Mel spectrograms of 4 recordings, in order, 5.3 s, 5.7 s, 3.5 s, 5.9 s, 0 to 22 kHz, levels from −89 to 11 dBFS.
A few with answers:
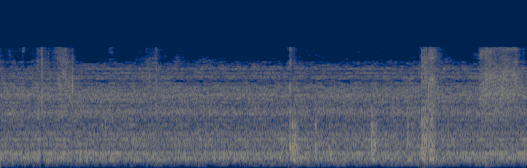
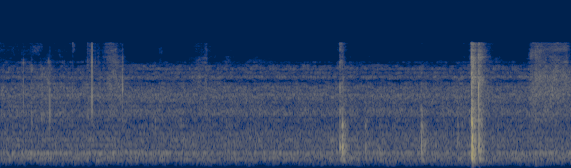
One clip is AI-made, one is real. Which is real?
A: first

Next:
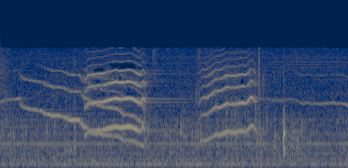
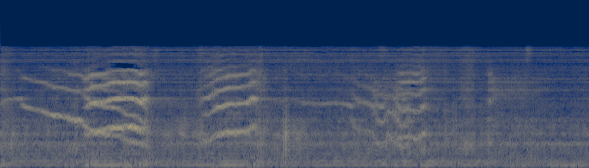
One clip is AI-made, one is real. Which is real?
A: first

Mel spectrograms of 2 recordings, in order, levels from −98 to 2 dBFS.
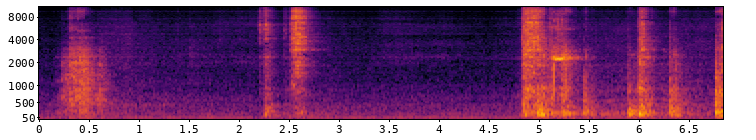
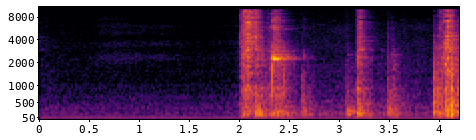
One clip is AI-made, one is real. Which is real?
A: second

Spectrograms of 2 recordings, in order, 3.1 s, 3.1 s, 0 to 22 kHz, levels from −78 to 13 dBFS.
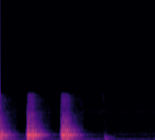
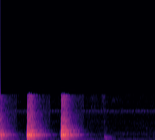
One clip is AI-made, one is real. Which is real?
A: second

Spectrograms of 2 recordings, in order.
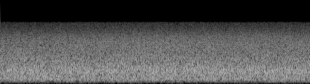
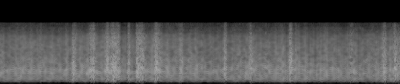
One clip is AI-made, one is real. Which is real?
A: first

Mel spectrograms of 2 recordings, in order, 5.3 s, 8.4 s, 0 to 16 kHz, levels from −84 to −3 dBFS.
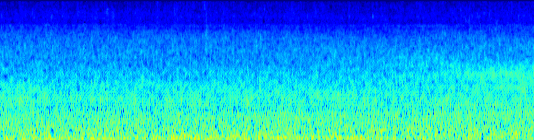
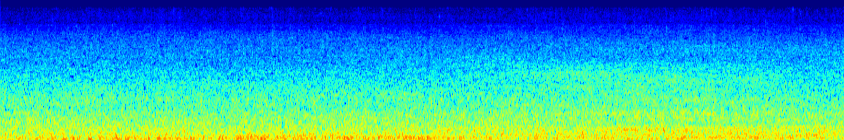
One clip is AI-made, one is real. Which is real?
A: second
